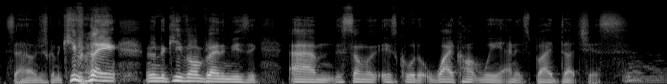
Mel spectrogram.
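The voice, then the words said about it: Hoarse, fading voice. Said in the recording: “As you can tell, my voice is like it's leaving me.”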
